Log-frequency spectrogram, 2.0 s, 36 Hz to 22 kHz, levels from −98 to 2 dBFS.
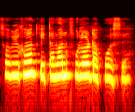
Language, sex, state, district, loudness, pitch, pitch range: Assamese, female, Assam, Kamrup Metropolitan, -15 LUFS, 285 Hz, 260-295 Hz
